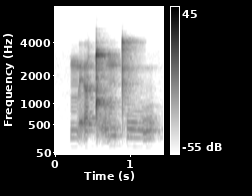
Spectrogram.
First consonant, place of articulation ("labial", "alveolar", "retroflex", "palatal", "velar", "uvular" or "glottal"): labial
